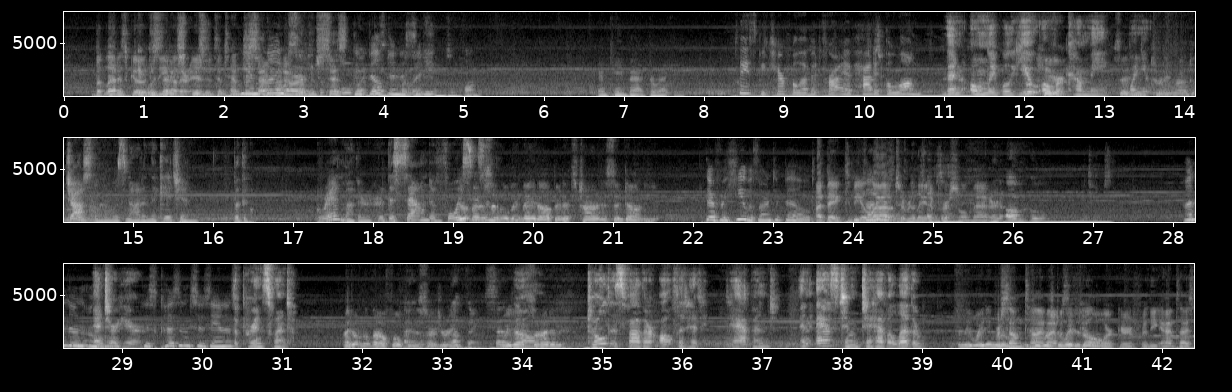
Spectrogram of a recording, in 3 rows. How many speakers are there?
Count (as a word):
ten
